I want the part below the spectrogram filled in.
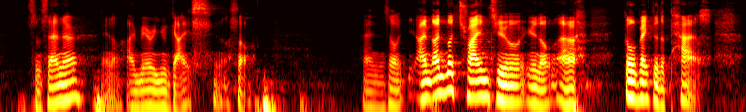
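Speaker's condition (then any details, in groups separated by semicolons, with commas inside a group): Cleft palate; congenital cleft palate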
